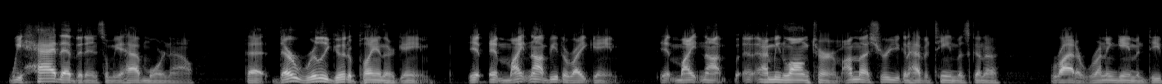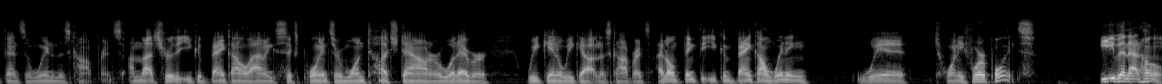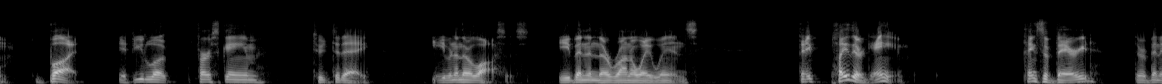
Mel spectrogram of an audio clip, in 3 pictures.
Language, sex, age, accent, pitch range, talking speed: English, male, 30-49, American, 85-100 Hz, 205 wpm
